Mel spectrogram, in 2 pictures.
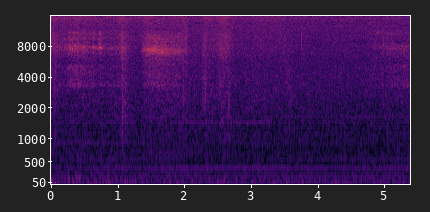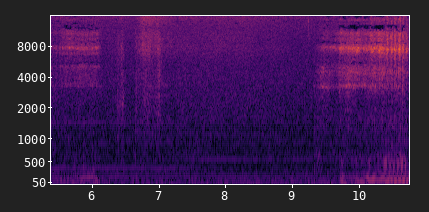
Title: Can you hear him snoring?!?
